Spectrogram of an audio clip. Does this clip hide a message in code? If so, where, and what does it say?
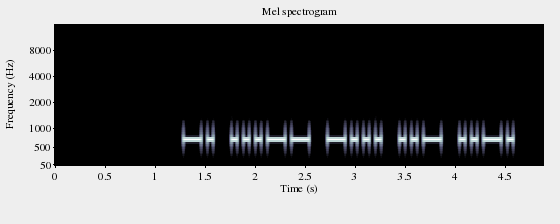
Yes: Morse code from 1.3 to 4.6 s, heard as a keyed tone, about 20 wpm, 700 Hz. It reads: N3BUF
